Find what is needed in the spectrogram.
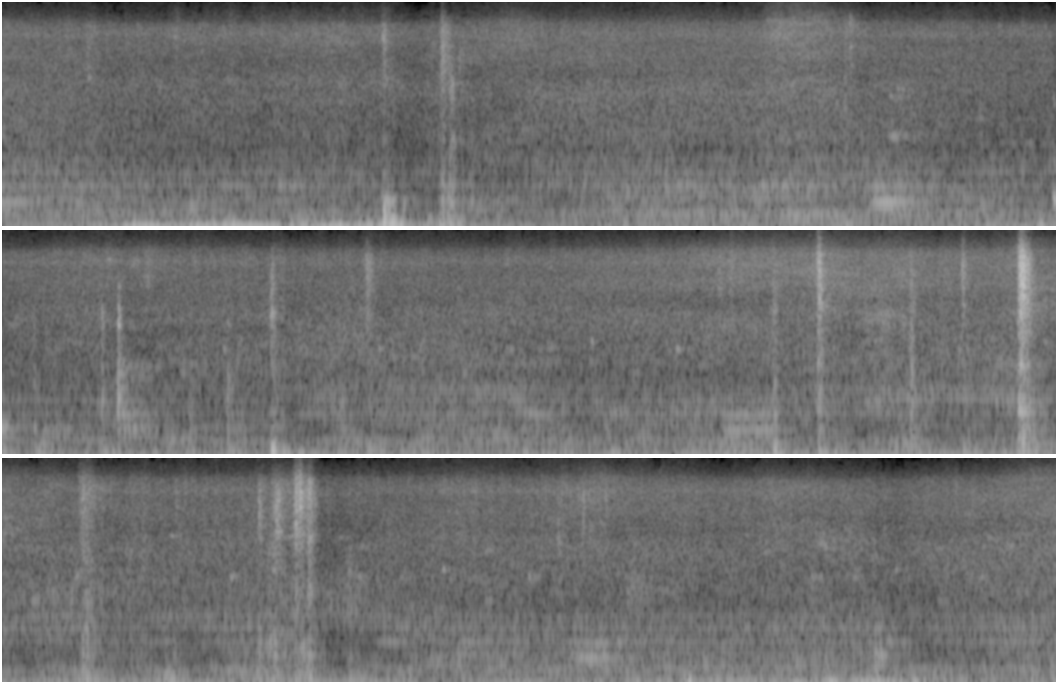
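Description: Steady low rumble of street traffic below an apartment balcony, swelling louder for a few seconds near the start. Scattered sharp knocks and clicks are heard over it.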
